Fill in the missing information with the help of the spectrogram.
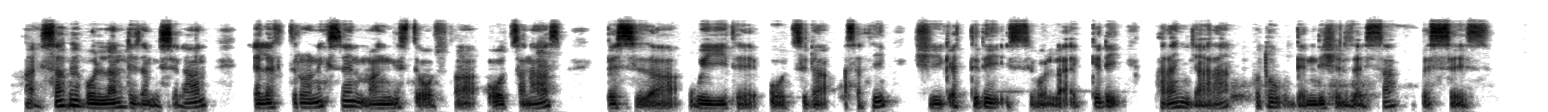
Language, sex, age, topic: Gamo, male, 18-24, government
